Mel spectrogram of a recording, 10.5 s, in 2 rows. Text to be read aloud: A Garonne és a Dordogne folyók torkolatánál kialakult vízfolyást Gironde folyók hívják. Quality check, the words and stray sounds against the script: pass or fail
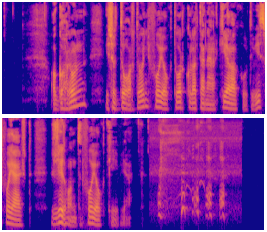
fail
